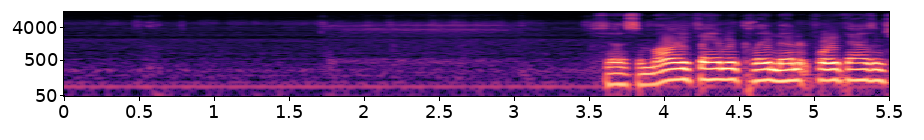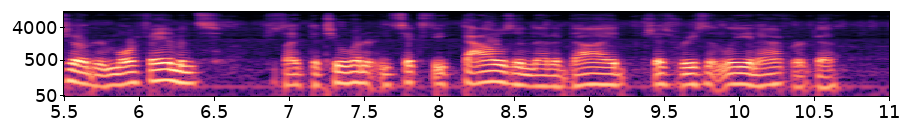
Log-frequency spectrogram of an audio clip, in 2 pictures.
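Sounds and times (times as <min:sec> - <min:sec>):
faint hiss: 0:00.0 - 0:11.0
low hum: 0:00.0 - 0:11.0.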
